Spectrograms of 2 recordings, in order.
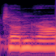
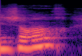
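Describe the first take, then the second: First: Said in the usual way. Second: "genre" said the French way, as one syllable; French pronunciation. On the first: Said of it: "or shall I say genre". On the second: Shown as a demonstration. Book vlogger correcting herself to the French word, "genre" in a French accent. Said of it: "it's actually a French word".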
